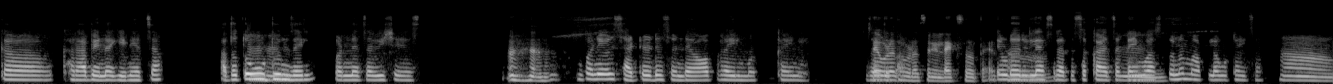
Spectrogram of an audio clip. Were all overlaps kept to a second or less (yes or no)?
yes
